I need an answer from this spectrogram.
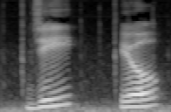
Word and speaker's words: geographic: Ge-o-gra-phic. And the rule says if I have a word ending with IC, I need to stress on the second last syllable. So I'll pronounce this as geographic.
